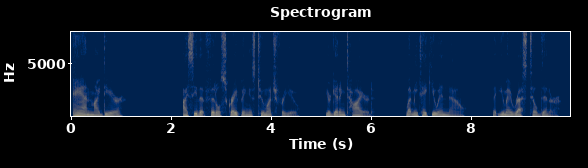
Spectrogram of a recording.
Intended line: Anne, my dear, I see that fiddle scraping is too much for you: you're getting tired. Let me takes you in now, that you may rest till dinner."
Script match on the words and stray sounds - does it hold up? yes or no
no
